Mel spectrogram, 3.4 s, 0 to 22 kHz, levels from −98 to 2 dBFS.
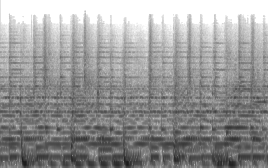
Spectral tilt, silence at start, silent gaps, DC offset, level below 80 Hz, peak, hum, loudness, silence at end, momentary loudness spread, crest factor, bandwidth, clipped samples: -5.5 dB/octave; 0 s; none; under 0.1%; -26 dBFS; -6 dBFS; none; -21 LUFS; 0 s; 4 LU; 14 dB; 13.5 kHz; under 0.1%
